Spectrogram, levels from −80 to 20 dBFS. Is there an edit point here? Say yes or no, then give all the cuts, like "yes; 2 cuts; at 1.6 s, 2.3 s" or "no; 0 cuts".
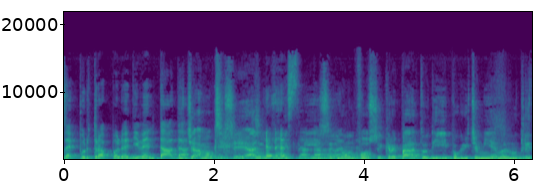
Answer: no; 0 cuts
